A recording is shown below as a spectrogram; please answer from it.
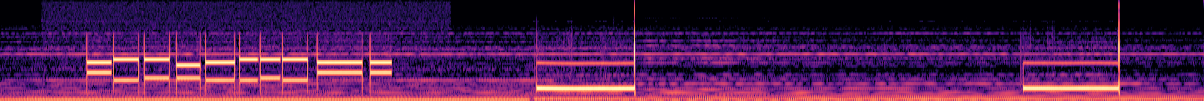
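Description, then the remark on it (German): A rapid run of about ten telephone keypad beeps, then a low line hum with two long ringing tones several seconds apart, as a call to a person living near San Francisco connects and rings. No one speaks. “Solange wir auf Antworten aus Mosambik warten, telefoniere ich”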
